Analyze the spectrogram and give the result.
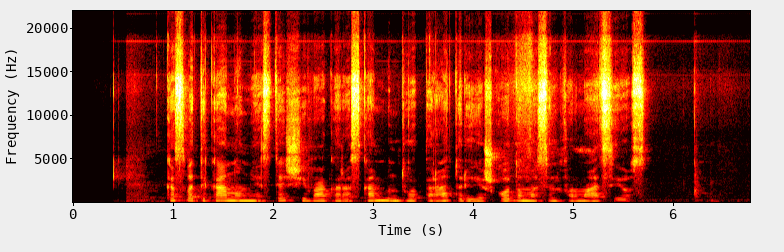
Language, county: Lithuanian, Marijampolė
